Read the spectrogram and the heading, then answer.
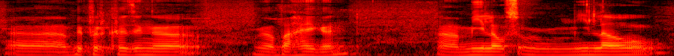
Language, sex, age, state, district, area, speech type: Bodo, male, 45-60, Assam, Udalguri, urban, spontaneous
